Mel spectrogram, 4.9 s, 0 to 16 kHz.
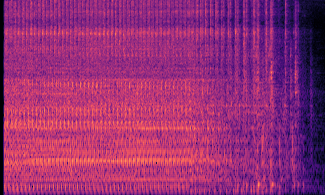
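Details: Craftsman LT2000 mower with a Briggs & Stratton single-cylinder engine, after replacing the broken camshaft and timing gear: runs with a hard, rapid loud knock, then shuts down. Cause still unknown.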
